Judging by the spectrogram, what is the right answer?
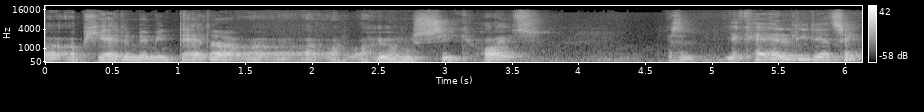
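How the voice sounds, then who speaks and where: A somewhat breathy man's voice with a dark, mellow tone, fairly high pitch and very wide pitch swings, at a moderate pace amid audible room echo. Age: 60s. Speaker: podcast guest with multiple sclerosis. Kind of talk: interview. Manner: halting.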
